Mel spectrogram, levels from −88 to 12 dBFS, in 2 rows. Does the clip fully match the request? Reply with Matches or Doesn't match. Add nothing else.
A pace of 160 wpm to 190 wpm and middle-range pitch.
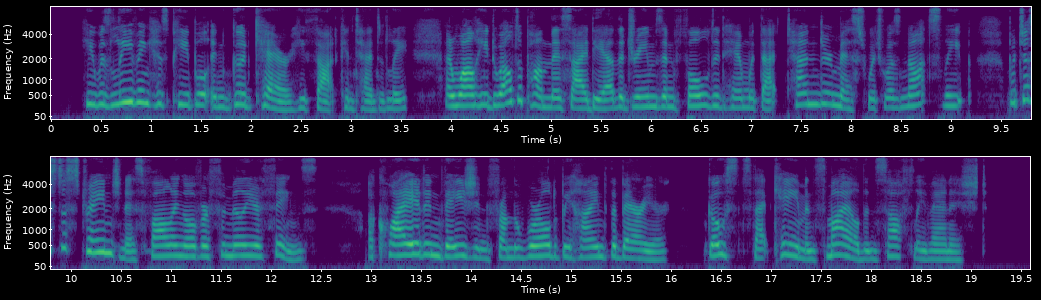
Doesn't match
